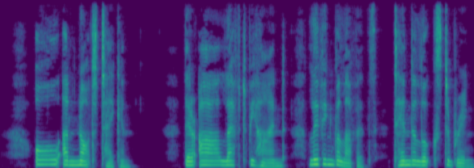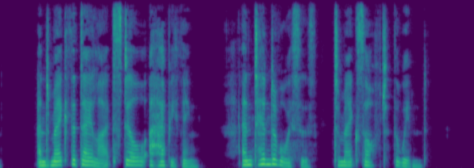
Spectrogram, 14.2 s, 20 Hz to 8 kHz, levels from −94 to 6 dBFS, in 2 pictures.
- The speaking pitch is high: No, medium, 180 Hz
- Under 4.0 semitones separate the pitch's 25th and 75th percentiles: No, average, 4.8 semitones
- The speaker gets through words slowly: Yes, slow, 130 wpm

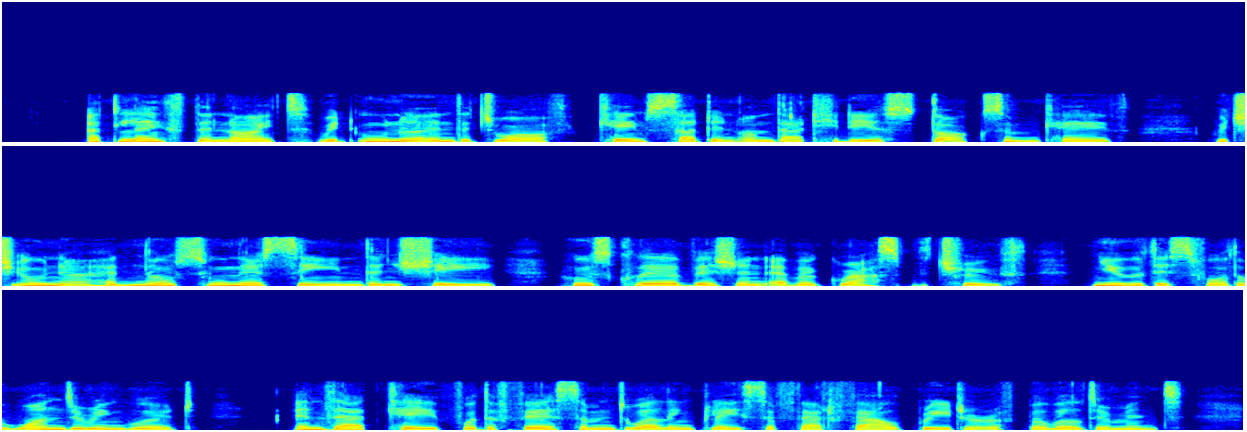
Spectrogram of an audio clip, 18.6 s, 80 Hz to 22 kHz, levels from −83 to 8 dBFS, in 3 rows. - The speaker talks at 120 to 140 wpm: No, average, 165 wpm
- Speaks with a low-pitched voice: No, high, 220 Hz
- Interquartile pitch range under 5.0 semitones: Yes, narrow, 2.4 semitones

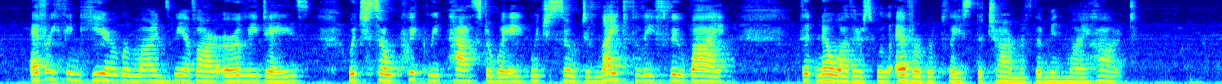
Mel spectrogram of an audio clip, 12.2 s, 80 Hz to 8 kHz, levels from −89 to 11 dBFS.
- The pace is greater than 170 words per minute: No, average, 150 wpm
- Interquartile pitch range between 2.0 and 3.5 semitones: Yes, narrow, 2.6 semitones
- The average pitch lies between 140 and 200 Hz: Yes, high, 190 Hz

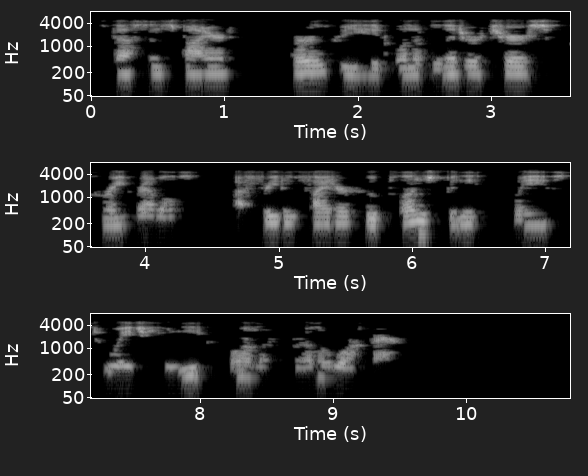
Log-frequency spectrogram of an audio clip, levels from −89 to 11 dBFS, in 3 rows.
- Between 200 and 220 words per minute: No, average, 140 wpm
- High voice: No, low, 100 Hz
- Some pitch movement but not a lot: Yes, average, 4.0 semitones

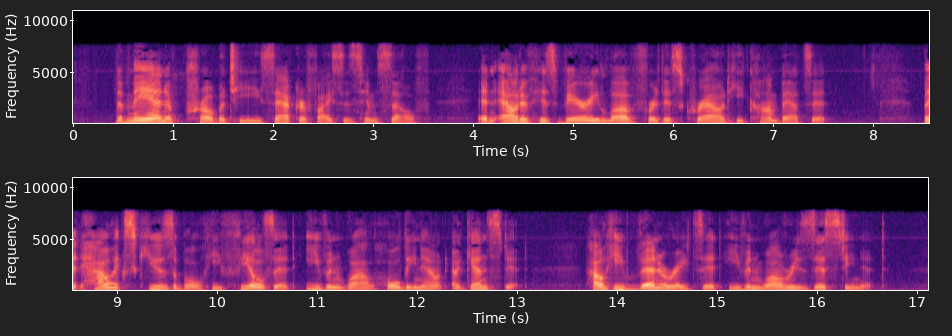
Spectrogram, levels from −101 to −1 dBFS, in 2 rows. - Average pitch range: Yes, average, 3.7 semitones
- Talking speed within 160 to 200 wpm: No, slow, 135 wpm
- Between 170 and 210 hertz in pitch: Yes, high, 190 Hz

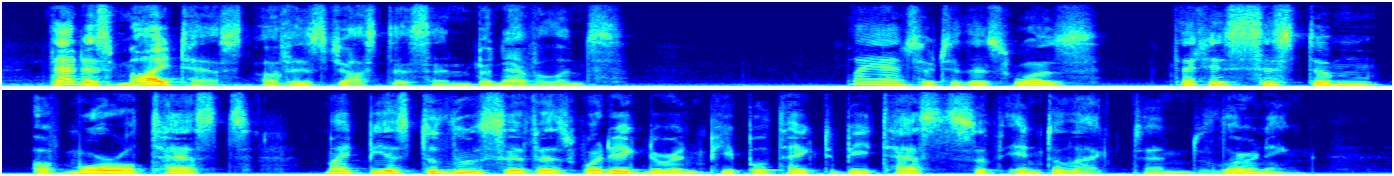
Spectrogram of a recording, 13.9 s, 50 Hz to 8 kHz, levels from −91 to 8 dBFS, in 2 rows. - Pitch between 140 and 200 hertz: No, low, 130 Hz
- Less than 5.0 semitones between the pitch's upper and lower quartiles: No, wide, 5.4 semitones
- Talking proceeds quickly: No, average, 145 wpm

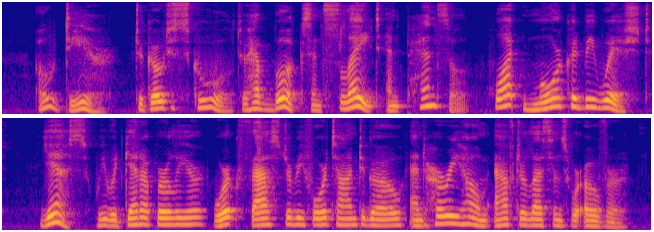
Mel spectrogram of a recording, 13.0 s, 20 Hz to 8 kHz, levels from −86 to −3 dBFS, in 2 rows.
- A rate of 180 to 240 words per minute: No, average, 170 wpm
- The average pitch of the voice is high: No, medium, 170 Hz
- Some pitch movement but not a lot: Yes, average, 4.1 semitones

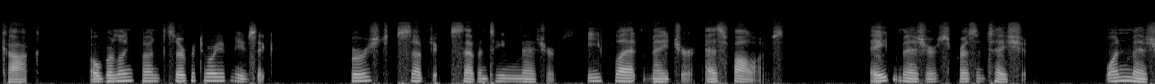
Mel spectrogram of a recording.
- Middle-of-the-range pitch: Yes, medium, 145 Hz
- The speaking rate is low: Yes, slow, 95 wpm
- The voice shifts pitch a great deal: No, average, 3.1 semitones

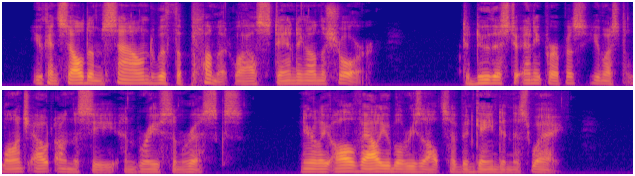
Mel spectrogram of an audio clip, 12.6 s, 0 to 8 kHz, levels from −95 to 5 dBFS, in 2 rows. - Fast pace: No, average, 195 wpm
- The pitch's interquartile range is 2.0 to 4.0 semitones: Yes, average, 2.8 semitones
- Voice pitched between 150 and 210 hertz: No, low, 105 Hz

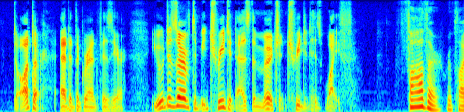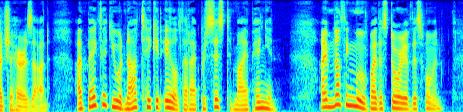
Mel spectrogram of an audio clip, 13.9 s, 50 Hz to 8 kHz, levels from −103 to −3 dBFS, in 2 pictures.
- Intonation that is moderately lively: No, wide, 7.6 semitones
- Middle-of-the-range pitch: Yes, medium, 150 Hz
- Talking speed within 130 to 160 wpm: No, average, 185 wpm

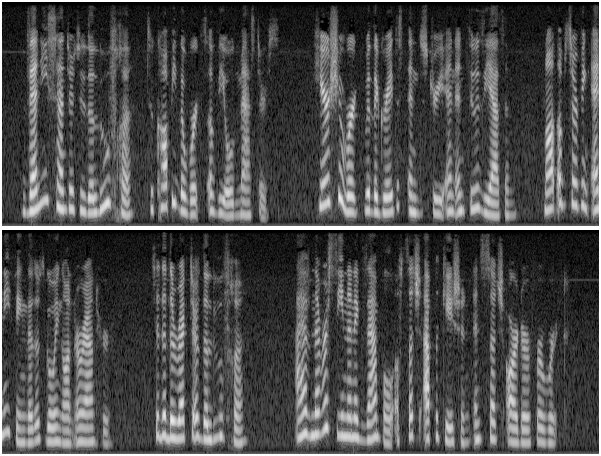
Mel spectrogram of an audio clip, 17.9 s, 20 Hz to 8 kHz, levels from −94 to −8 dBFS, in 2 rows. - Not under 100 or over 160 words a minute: No, average, 175 wpm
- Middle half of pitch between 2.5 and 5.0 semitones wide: No, wide, 5.6 semitones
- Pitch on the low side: No, high, 220 Hz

